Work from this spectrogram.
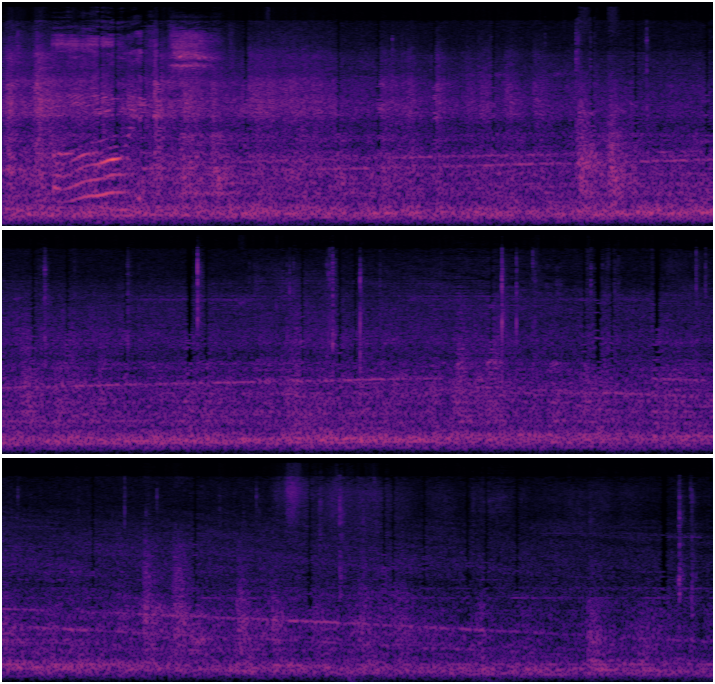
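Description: A London Underground Central Line train in a simulator runs through a sharp bend approaching Liverpool Street, a steady rumbling roll with faint squeals and clicks, continuous and moderately loud.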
